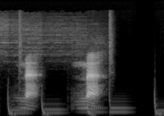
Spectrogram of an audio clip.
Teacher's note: ujung lidah dengan langit-langit sedikit di bawah makhraj lam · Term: huruf nun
